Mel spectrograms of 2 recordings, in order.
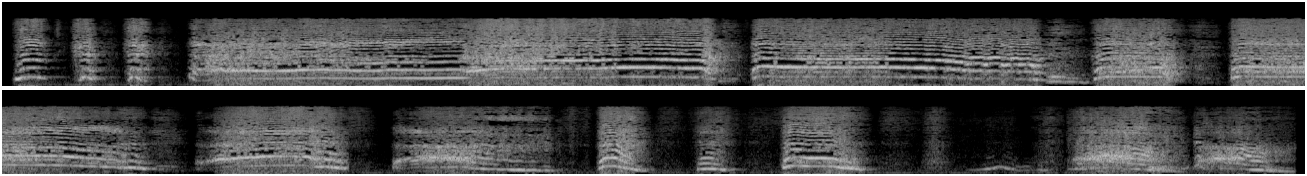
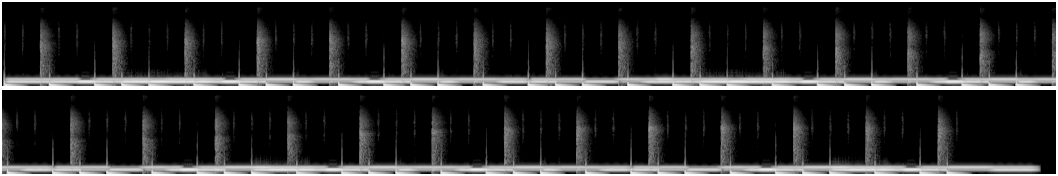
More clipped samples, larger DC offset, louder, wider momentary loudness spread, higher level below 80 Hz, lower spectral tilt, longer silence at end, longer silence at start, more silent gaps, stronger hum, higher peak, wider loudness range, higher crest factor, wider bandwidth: neither; neither; second, -19 LUFS vs -12 LUFS; first, 12 LU vs 6 LU; second, -48 dBFS vs -16 dBFS; second, -1 dB/octave vs -9 dB/octave; about the same, 0.1 s vs 0.15 s; about the same, 0.1 s vs 0 s; neither; neither; second, -6 dBFS vs 0 dBFS; first, 7 LU vs 3 LU; first, 16 dB vs 10 dB; first, 10 kHz vs 6.6 kHz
